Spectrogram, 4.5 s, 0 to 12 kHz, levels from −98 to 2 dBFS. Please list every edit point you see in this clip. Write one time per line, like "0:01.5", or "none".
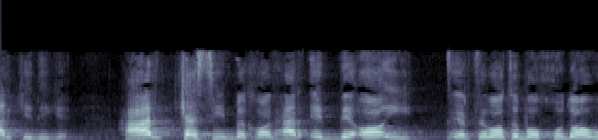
0:03.3

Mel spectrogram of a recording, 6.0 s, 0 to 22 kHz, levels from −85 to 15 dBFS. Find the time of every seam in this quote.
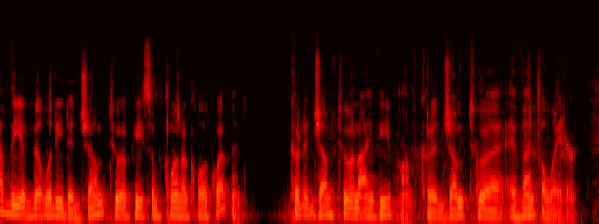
none

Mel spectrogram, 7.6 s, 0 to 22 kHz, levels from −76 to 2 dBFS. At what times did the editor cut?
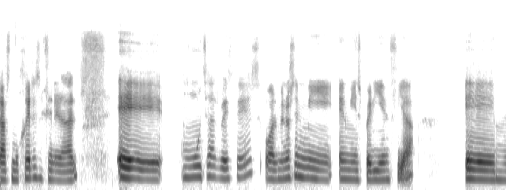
none

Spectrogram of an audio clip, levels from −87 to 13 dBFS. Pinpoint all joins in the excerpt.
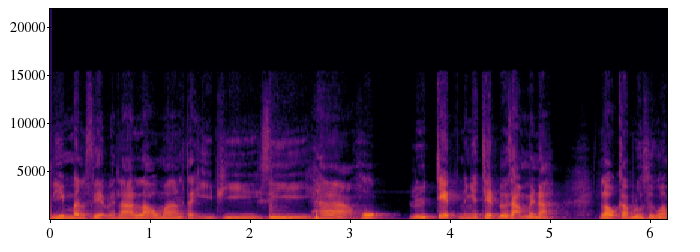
0:03.5

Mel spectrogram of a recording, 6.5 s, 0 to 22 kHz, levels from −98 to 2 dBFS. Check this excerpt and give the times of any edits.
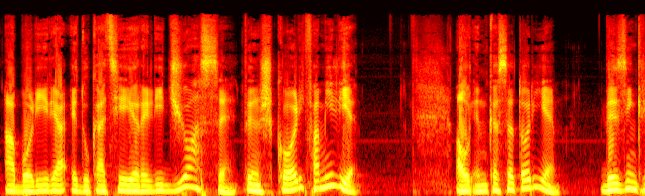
0:02.4
0:03.0
0:04.7

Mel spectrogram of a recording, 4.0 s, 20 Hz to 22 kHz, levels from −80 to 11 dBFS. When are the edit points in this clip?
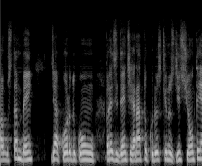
0:02.1

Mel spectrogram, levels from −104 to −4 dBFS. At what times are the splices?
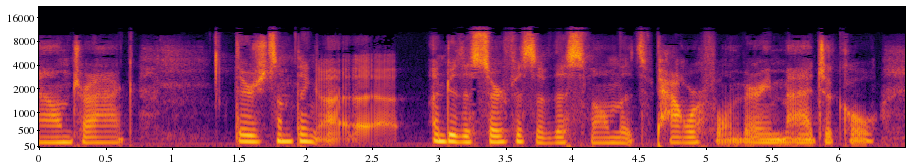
0:01.7
0:04.6

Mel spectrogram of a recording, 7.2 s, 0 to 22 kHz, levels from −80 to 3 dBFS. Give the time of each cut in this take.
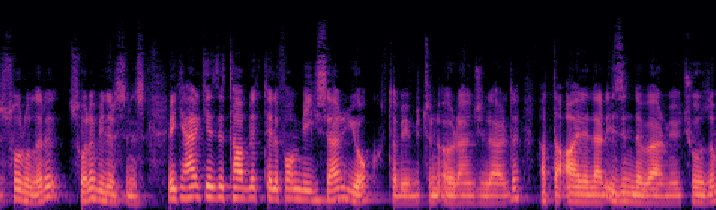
none

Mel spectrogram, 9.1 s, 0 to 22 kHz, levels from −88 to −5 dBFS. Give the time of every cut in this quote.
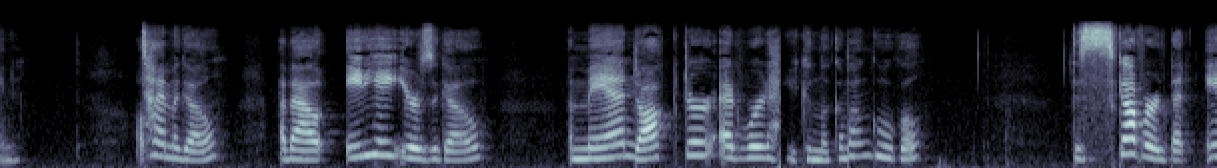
0:01.0
0:04.7
0:05.8
0:06.3

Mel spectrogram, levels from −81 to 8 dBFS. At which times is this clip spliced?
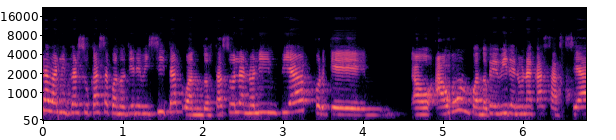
0:01.7
0:05.6

